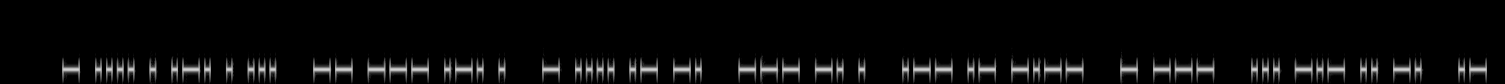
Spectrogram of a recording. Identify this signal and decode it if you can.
Morse code, heard as a keyed tone, about 22 wpm, 700 Hz. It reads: THERES MORE THAN ONE WAY TO SKIN A
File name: Sets of 9 Words - 22wpm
